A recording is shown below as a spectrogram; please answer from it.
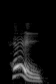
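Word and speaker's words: hej: Well, I'll say, hey, no, that's how we say hey, but H-E-J is how you spell it in Swedish, Swiss, Sweden, with the two Switzerland.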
